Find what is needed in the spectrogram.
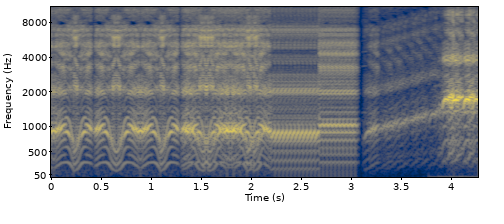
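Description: Electronically warped, looped sound clip whose pitch wobbles up and down about four times a second, then breaks into a choppy stutter and, after a brief drop in level near the end, a rising glide.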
